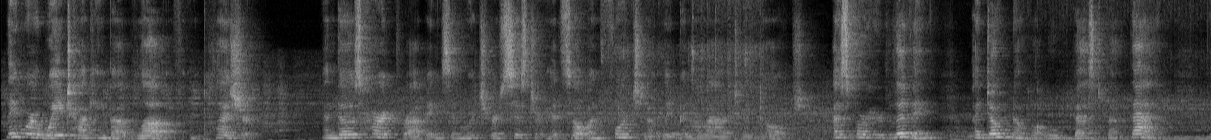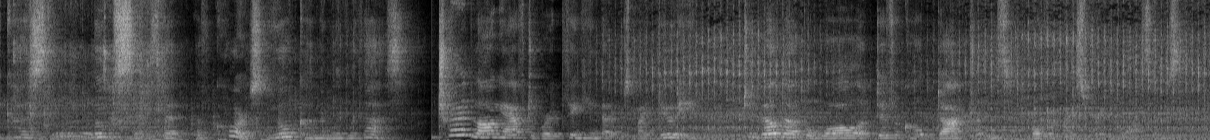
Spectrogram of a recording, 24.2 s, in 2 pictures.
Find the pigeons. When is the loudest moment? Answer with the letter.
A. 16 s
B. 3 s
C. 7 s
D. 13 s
D.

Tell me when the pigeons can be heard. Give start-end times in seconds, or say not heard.
6.0-7.7, 12.2-13.8.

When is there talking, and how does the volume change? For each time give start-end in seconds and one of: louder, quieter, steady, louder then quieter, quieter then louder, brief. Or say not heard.
0.1-23.9 steady.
